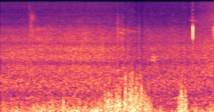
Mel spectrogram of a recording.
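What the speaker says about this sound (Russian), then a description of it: "прямо песок струится по пляжу от такого сильного ветра" Strong wind blows across a beach in Ericeira, Portugal, buffeting the microphone with loud, gusty roaring and low rumble, swelling in bursts with faint surf-like wash underneath.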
